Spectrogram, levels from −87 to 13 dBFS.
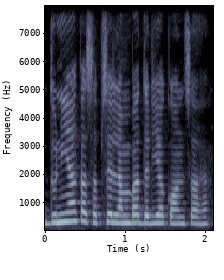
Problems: constant background noise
